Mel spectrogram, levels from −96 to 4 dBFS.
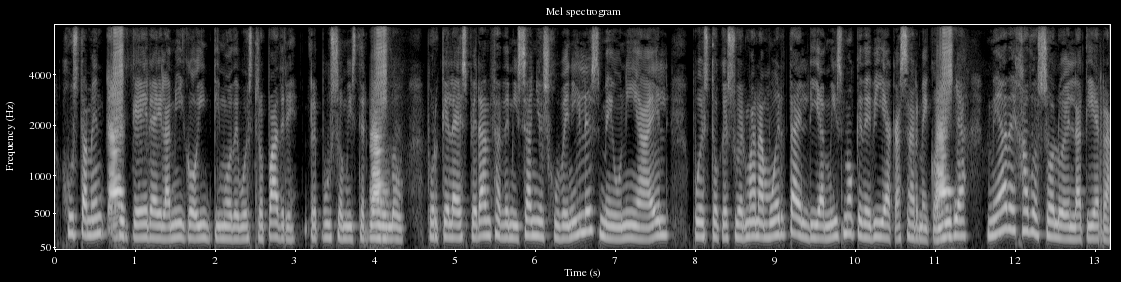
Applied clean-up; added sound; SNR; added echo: neural mask model Resemble Enhance denoiser.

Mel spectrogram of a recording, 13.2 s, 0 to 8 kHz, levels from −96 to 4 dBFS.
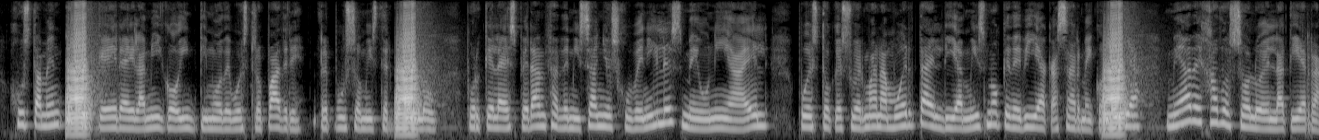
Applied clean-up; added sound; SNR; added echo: none; Brass instrument; -5 dB; none.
